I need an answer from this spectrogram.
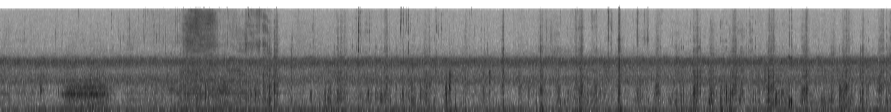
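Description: Close-miked mouths chewing leaf-wrapped stir-fried pork and kimchi. There are many small irregular wet clicks and smacks, thickening after the first few seconds, over a steady high hum in the background.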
